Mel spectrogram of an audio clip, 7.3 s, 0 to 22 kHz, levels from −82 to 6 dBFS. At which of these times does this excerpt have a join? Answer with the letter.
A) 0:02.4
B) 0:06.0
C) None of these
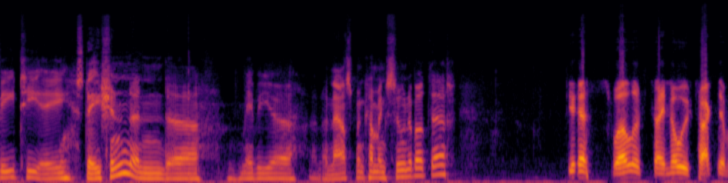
C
